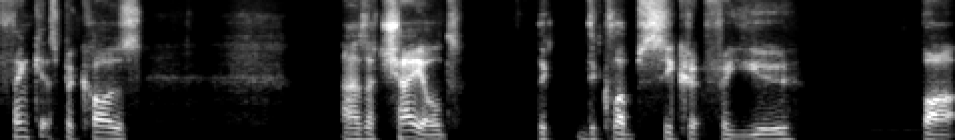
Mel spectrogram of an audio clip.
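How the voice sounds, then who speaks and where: With a Scottish accent and a medium pitch, a man talks with long, frequent pauses in a dry, close sound that has no echo. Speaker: podcast co-host. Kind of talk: casual podcast talk. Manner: deadpan.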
